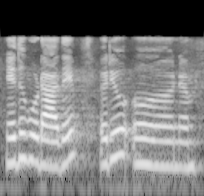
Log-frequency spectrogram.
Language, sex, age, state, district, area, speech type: Malayalam, female, 30-45, Kerala, Thiruvananthapuram, rural, spontaneous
